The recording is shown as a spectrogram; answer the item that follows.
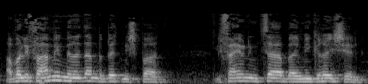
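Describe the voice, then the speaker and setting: A man's voice: on the high side, steady tone, darkish tone. A man giving a religious lecture, telling stories emphatically and calling his listeners brothers. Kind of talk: Hebrew sermon with anecdotes.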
